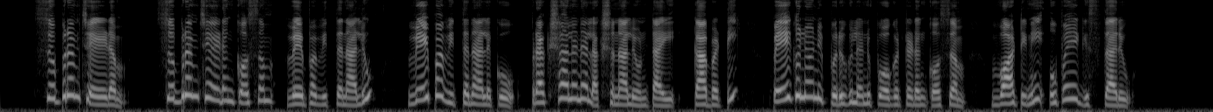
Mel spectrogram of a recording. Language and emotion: Telugu, neutral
